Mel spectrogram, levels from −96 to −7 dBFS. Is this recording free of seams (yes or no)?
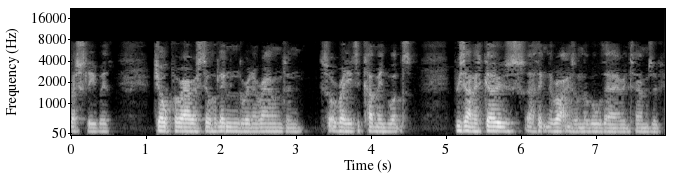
yes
